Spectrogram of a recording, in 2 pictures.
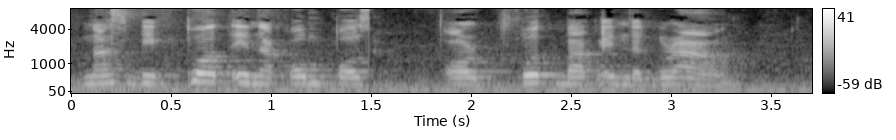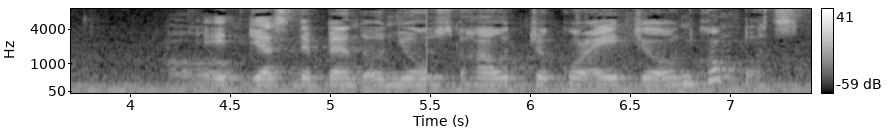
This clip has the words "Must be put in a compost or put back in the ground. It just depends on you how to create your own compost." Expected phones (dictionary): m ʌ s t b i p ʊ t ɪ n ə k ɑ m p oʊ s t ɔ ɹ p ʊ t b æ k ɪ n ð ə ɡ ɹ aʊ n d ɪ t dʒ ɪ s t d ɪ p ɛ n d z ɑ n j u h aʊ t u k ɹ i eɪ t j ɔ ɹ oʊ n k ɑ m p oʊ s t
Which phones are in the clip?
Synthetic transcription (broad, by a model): m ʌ s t b i p ʊ t ɪ n ə k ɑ m p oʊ s t ɔ ɹ p ʊ t b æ k ɪ n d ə ɡ ɹ aʊ n d ɪ t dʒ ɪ s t d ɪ p ɛ n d ɑ n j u h aʊ t u k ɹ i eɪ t j ɔ ɹ oʊ n k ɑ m p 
